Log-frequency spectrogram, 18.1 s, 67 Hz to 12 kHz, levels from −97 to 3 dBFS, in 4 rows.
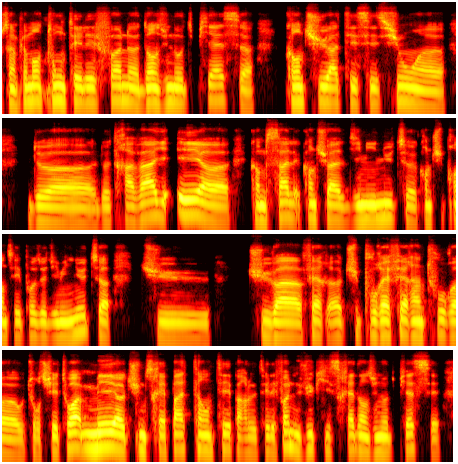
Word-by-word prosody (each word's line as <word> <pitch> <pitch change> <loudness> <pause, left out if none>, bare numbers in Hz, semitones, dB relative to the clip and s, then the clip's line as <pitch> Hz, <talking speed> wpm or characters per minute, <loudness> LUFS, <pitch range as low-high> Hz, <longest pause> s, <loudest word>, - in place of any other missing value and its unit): simplement 120 +3 0
ton 125 +1 -1
téléphone 115 +1 -1
dans 115 +2 +2
une 115 +2 -2
autre 115 -2 -4
pièce, 130 -2 -3
heu, 100 -3 -3 0.3
quand 120 0 +1
tu 120 +1 +4
as 115 - +1
tes 110 +2 -6
sessions, 115 0 +1
heu, 95 -1 -2 0.4
de, 105 +1 -4
heu, 95 -2 0
de 100 +1 -7
travail. 115 +6 +1
Et 140 -2 +6
heu, 105 -4 +3 0.2
comme 105 -1 -1
ça 125 +5 +1
le - - -7
quand 115 - -4
tu 110 - +1
as 105 - +3
10 100 +2 -4
minutes 110 0 0
quand - - -5
tu - - -2
prends 105 - -5
tes 105 0 -6
pauses 105 -1 -6
de 105 - -2
10 100 +1 -6
minutes, 115 +6 -2
heu, - - +1 0.3
tu 100 -1 -5 0.4
tu 110 - -1
vas 100 -1 +5
faire, 110 -2 -2
heu 105 0 -2
tu - - -1
pourrais 110 +1 +1
faire 110 0 0
un 105 - +2
tour, 110 0 -3
heu, 100 - +2
autour 95 +2 -5
de - - 0
chez 110 - +4
toi. 135 0 +7
Mais, 130 +2 +5
heu, 120 -2 +6
tu 120 - 0
ne 115 - +1
serais 115 - 0
pas 125 +1 +2
tenté 120 0 -3
par 105 -1 -4
le 105 - -6
téléphone 125 +4 -3
vu 120 +3 -4
qu'il 115 - -7
serait 120 - 0
dans 115 -2 -1
une 110 +1 -2
autre 105 - -6
pièce. 125 -1 0
C'est 100 - -7
110 Hz, 230 wpm, -24 LUFS, 105-120 Hz, 0.4 s, toi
